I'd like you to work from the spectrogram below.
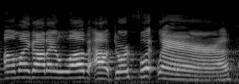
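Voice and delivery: put-on Valley Girl accent. Imagining the sender reacting to shoe photo, in Valley Girl accent. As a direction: gush like an excited Valley Girl. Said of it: "went with a Valley Girl accent".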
